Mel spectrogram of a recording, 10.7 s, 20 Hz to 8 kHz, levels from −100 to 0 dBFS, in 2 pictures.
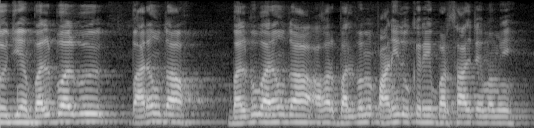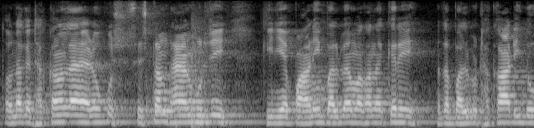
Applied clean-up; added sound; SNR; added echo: none; none; none; none.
